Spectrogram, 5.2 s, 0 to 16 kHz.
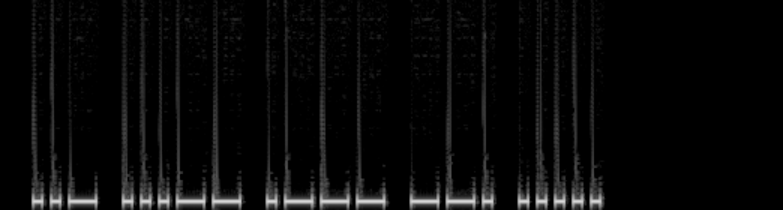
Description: Morse code, heard as a keyed tone, about 20 wpm, 700 Hz. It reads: U3JG5
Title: Code Groups - 5 Letter:Numbers - 20wpm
